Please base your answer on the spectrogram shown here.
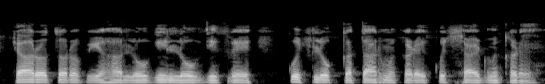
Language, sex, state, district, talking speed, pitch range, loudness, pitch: Hindi, female, Maharashtra, Nagpur, 185 wpm, 95-105 Hz, -17 LUFS, 95 Hz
